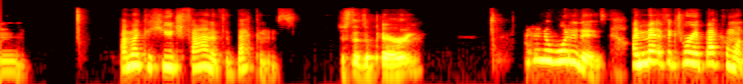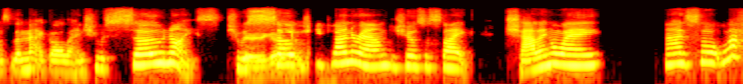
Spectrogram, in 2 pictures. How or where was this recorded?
video call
